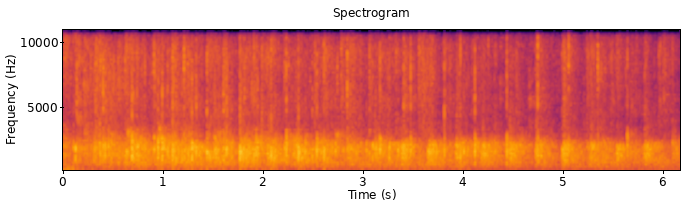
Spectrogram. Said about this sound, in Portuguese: Você pode aplaudir para Deus?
